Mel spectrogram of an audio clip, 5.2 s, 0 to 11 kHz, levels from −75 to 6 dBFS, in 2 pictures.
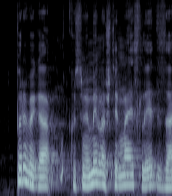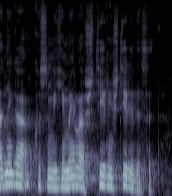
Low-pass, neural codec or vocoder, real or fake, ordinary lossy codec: none; none; real; none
